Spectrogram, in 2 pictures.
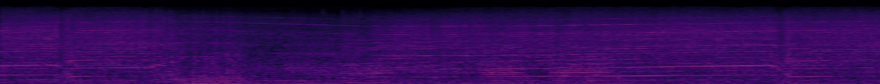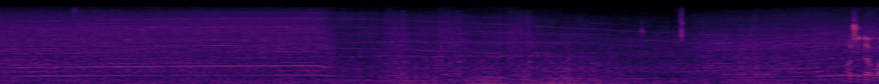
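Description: A Porsche race car circles the track during a race at Valencia, its engine droning steadily with rising and falling whine and gear changes over the full stretch, joined by other cars, with faint talk underneath.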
